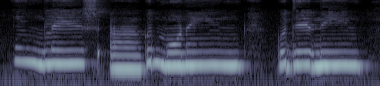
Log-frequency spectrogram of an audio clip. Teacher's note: вот этот «н» и «g» на конце, да, или в середине слова в слове English дают вот этот вот сонорный звук «н» казахского языка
